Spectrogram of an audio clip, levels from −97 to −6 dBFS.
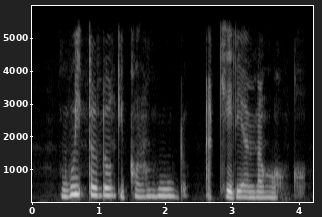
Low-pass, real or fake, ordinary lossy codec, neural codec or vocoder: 5.4 kHz; fake; none; autoencoder, 44.1 kHz, a latent of 192 numbers a frame, MeloTTS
